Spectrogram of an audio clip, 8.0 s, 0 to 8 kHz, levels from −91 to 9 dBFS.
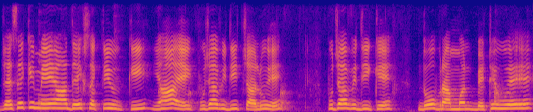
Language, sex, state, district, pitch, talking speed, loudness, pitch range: Hindi, female, Uttar Pradesh, Jyotiba Phule Nagar, 275 Hz, 165 wpm, -15 LUFS, 245-295 Hz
